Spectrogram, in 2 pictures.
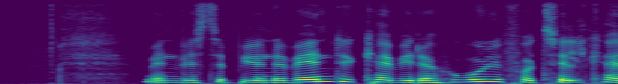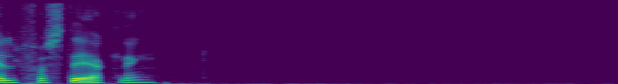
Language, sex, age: Danish, female, 55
